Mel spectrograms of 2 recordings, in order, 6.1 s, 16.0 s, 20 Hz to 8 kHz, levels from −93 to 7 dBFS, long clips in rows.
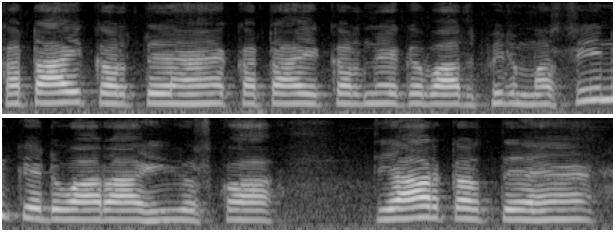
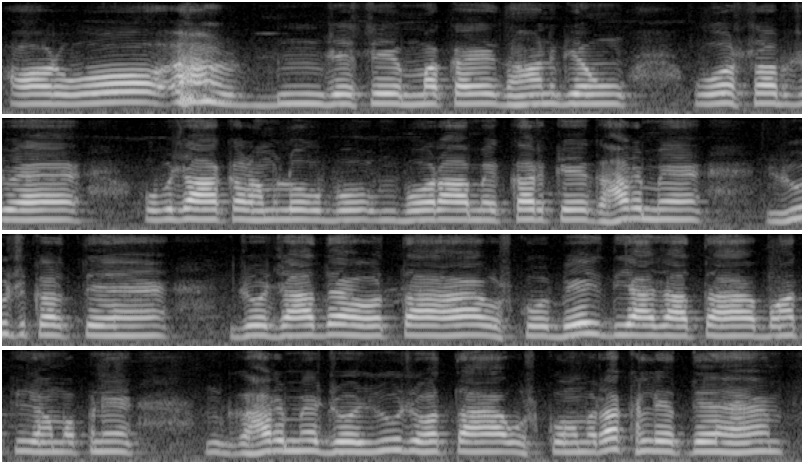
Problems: constant background noise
